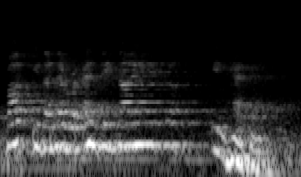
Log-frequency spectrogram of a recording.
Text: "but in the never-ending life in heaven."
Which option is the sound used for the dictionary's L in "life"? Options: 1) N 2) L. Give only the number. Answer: 1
